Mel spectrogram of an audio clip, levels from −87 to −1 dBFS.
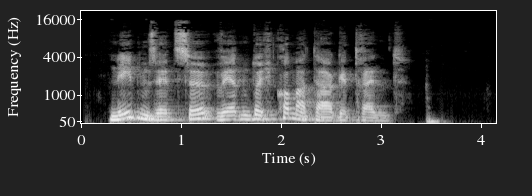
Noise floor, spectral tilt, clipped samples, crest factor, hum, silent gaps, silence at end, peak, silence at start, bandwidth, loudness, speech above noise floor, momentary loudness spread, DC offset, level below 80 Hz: -63 dBFS; -5.5 dB/octave; under 0.1%; 14 dB; none; none; 0.55 s; 0 dBFS; 0.3 s; 15.5 kHz; -14 LUFS; 49 dB; 20 LU; under 0.1%; -38 dBFS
